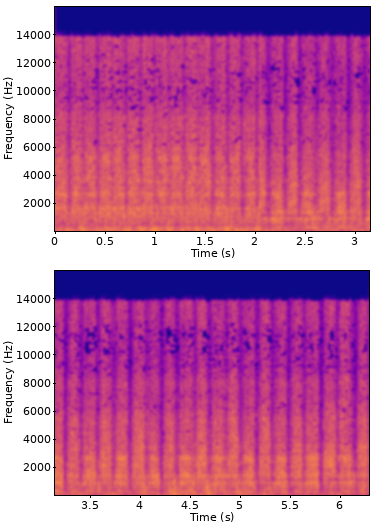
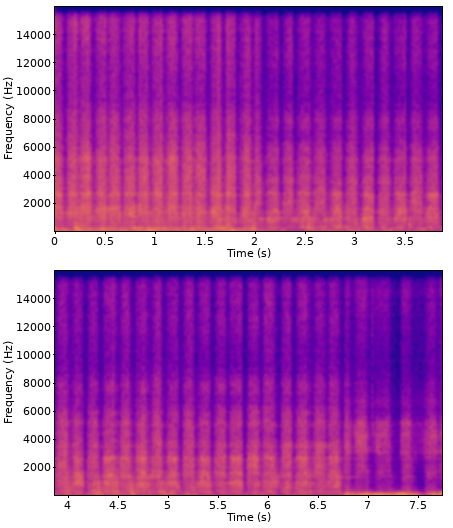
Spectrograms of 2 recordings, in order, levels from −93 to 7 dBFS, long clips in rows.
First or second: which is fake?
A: second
